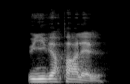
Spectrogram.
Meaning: parallel universe
- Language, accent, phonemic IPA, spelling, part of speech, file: French, France, /y.ni.vɛʁ pa.ʁa.lɛl/, univers parallèle, noun, LL-Q150 (fra)-univers parallèle.wav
